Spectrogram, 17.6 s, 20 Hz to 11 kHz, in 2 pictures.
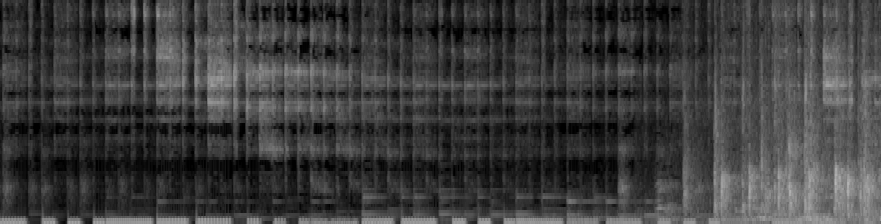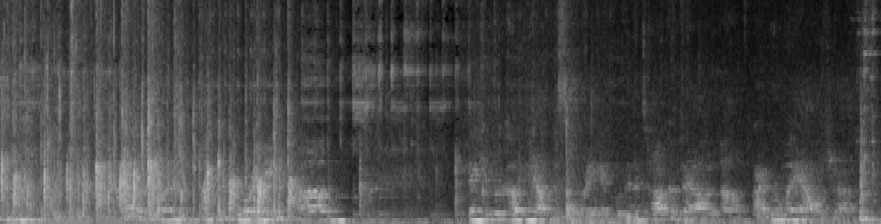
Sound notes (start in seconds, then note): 6.7 applause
